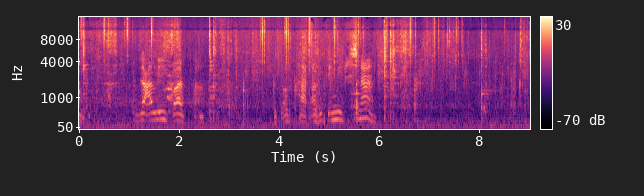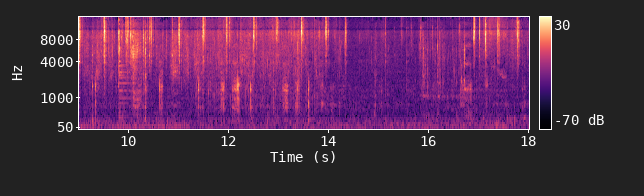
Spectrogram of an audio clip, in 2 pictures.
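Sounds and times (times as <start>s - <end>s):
stone grinding on stone: 0.0s - 14.4s.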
